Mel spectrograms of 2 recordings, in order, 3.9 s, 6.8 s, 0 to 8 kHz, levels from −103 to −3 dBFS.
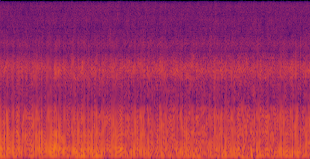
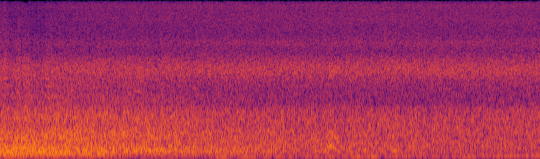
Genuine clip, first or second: second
